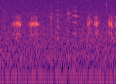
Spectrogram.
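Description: A great reed warbler sings alone, a run of harsh, croaking chirps repeated in a jerky rhythm with brief gaps, moderately loud.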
